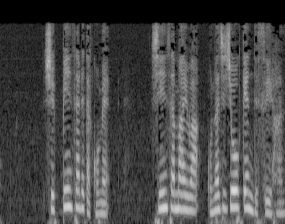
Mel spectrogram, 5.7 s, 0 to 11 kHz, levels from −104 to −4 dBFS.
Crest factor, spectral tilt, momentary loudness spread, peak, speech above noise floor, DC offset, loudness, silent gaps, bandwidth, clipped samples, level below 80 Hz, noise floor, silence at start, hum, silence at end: 18 dB; -3.5 dB/octave; 10 LU; -14 dBFS; 36 dB; under 0.1%; -29 LUFS; none; 8 kHz; under 0.1%; -52 dBFS; -65 dBFS; 0.9 s; none; 0 s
